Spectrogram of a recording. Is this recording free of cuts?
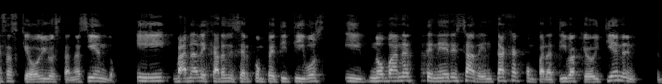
no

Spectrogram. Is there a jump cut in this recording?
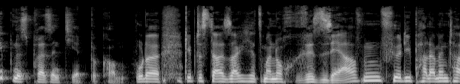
yes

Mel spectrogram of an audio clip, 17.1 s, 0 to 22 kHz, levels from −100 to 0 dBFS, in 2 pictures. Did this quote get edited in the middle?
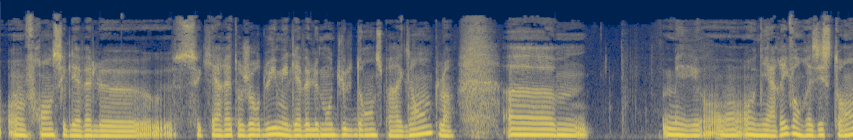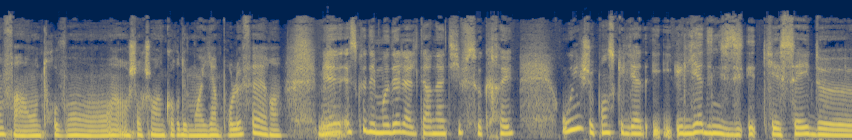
yes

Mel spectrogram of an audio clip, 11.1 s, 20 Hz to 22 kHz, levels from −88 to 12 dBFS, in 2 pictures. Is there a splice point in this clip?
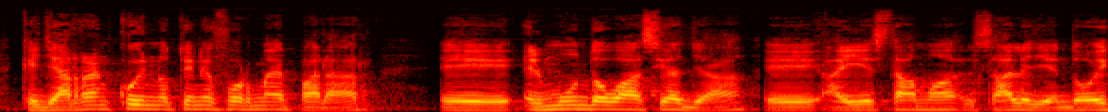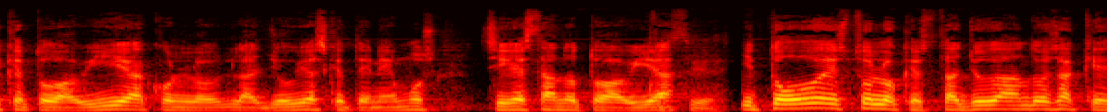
yes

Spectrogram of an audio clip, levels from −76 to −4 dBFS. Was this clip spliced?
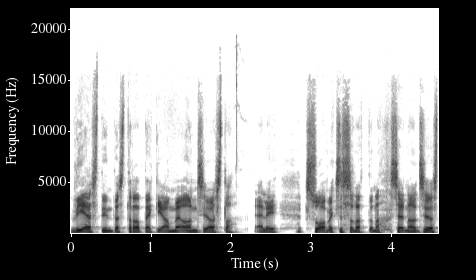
no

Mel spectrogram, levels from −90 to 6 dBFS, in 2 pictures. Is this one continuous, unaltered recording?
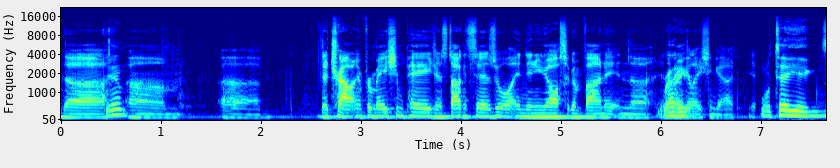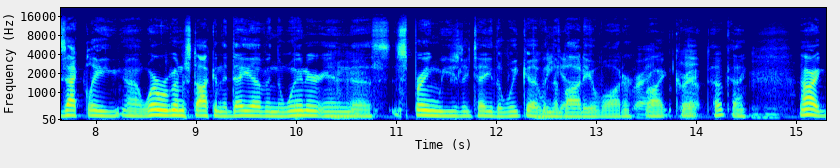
no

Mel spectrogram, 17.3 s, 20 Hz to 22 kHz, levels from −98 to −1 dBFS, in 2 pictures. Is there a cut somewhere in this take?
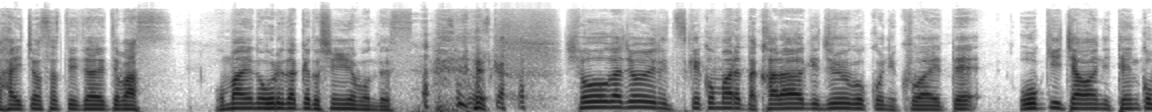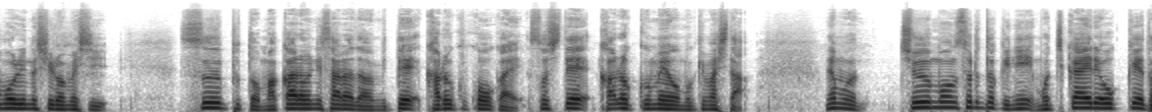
yes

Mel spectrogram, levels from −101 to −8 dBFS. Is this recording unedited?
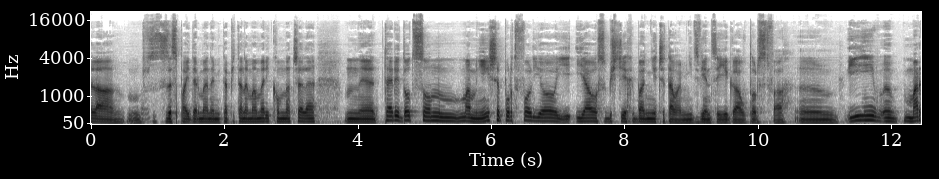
no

